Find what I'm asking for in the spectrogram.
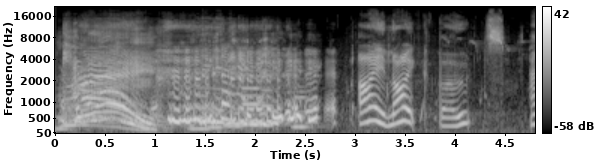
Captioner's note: giggle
